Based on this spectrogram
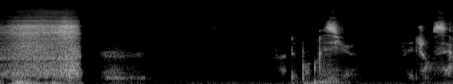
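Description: A man is speaking. He whispers. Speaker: cigar tasting host and ASMR channel owner. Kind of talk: ASMR cigar tasting, casual talk to camera. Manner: soft, relaxed, slow. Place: home room.

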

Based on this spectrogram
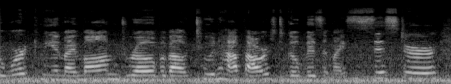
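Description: A woman's voice at a moderate pace with ordinary pitch variation and hardly any pauses, over loud background noise. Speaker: farmer vlogger. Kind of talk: casual vlog chat. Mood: cheerful, chatty. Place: farm machine. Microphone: phone near.

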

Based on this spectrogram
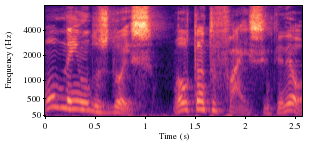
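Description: Raising and projecting his high-pitched voice, a man speaks in a bright, sharp, animated tone with very wide pitch swings. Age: 40s. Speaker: YouTuber. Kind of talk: casual vlog monologue. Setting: home. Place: home room. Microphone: studio mic.

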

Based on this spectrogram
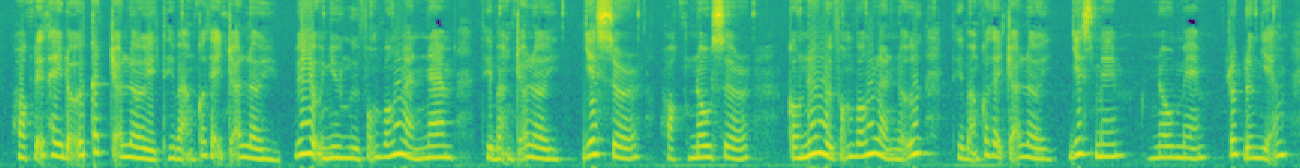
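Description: A woman with an unremarkable speaking voice talks at a moderate pace, fairly high in pitch, with ordinary pitch variation. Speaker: language teacher. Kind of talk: instructional lesson narration.

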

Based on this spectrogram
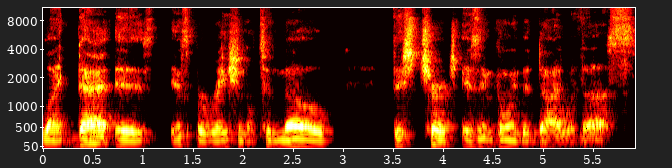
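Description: The background is quiet. The speech comes at a very slow pace with fairly even intonation. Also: man, fairly low pitch for a man. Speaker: pastor. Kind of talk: casual podcast conversation. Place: meeting room. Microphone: webcam.

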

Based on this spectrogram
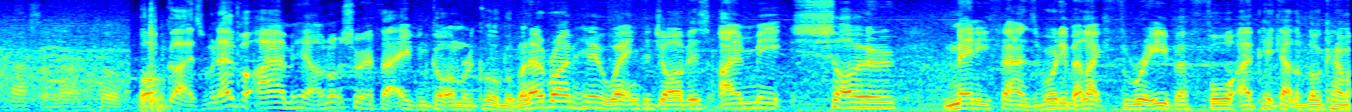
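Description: A man talks at a very fast pace with light background noise and a dry sound with no echo. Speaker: vlogger. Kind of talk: casual vlog chat. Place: car. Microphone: phone near.

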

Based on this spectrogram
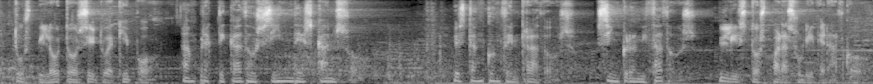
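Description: Over music in the background, a man with a fairly low pitch speaks at a fairly slow pace with very wide pitch swings. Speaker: voice actor. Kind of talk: video game trailer dub. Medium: dub.

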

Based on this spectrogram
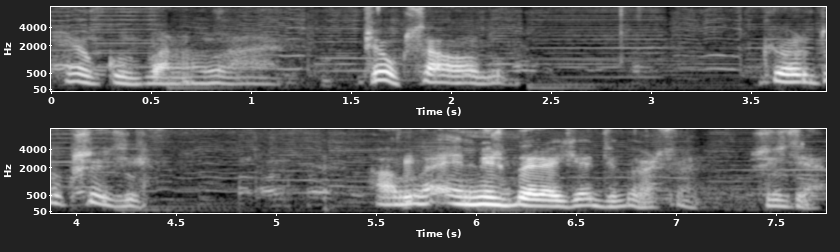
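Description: A woman talks at a medium pitch and a fairly slow pace, with ordinary pitch variation and big swings in loudness. Her long pauses come often, and music plays in the background. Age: 80s+. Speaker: village elder. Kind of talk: interview answer.

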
